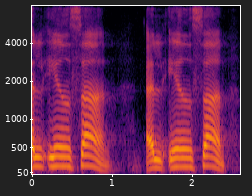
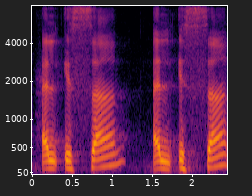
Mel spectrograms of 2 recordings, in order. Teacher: نطقنا من النون غنتها ولكن الفم مهيئ على مخرج السين · Shown in: first take · Term: إخفاء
